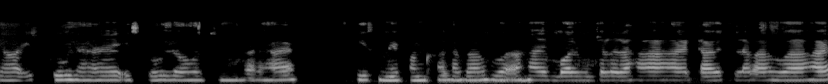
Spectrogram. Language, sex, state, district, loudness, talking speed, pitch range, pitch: Hindi, female, Bihar, Purnia, -29 LUFS, 150 wpm, 190-200 Hz, 195 Hz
